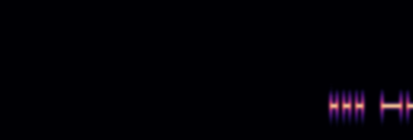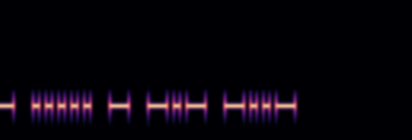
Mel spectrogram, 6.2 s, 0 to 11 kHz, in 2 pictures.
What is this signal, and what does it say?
Morse code, heard as a keyed tone, about 25 wpm, 700 Hz. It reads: SM5TKX
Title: DXCC-100 Call Signs - 6 Characters - Repeated 2x - 25wpm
